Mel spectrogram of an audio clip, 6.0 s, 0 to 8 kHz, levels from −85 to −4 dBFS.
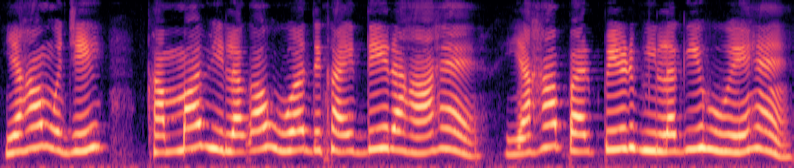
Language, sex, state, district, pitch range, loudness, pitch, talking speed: Hindi, female, Uttar Pradesh, Lalitpur, 305-360 Hz, -13 LUFS, 330 Hz, 170 wpm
